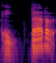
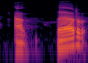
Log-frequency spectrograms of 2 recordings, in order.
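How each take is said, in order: First: The first vowel is an i sound. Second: The first vowel is an a sound. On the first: "au kasaroha" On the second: "fathahal hamzata"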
